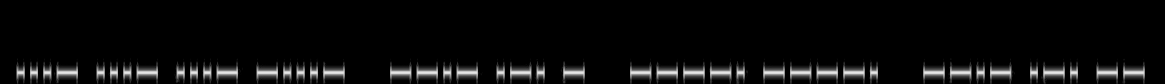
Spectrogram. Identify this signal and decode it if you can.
Morse code, heard as a keyed tone, about 18 wpm, 550 Hz. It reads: VVV<BT> QRT 99 QRM
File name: naukapodstaw / skroty / skroty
